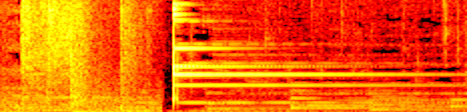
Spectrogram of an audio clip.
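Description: Background music that breaks off a little less than halfway in at a single bright ding, whose ringing tones fade slowly while gentler music takes over.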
